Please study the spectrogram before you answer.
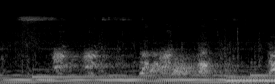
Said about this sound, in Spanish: Ningún rumor de gentes, solo el aullido de los perros.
